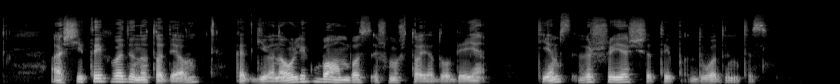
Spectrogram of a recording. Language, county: Lithuanian, Alytus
